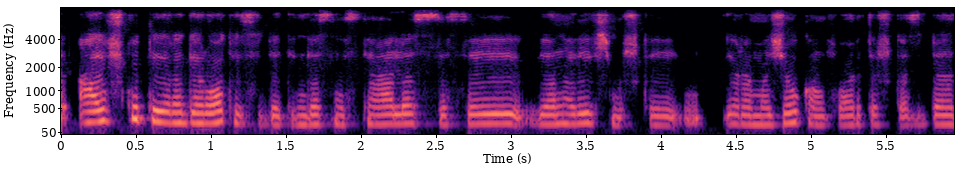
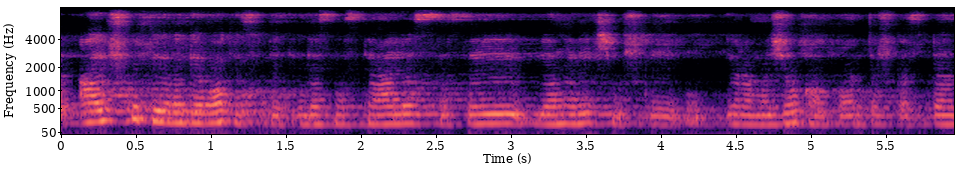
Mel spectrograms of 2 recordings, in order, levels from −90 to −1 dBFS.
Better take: first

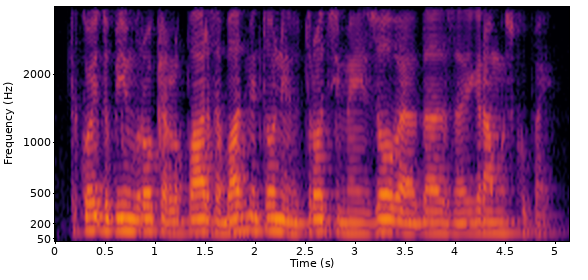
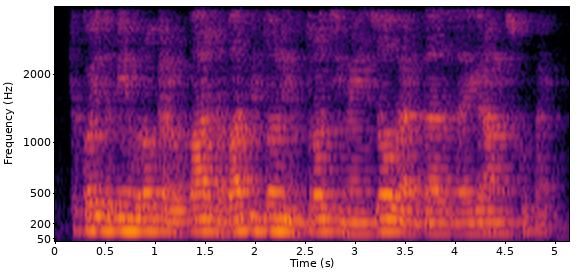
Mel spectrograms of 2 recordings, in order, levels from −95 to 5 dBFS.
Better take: first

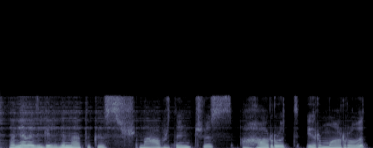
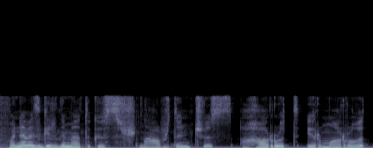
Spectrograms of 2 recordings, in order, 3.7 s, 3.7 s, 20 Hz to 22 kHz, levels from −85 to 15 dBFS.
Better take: second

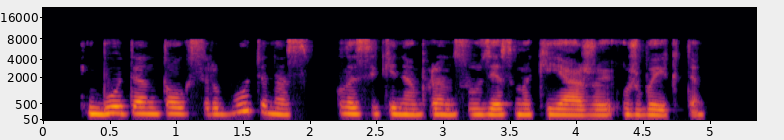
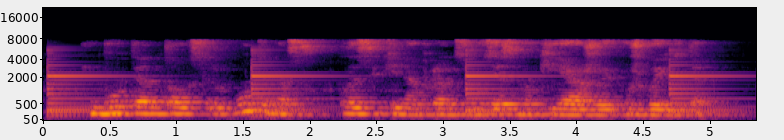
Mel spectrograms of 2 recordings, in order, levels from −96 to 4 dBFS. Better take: first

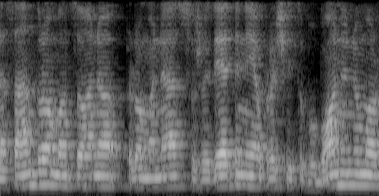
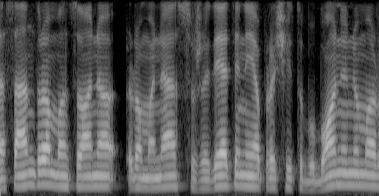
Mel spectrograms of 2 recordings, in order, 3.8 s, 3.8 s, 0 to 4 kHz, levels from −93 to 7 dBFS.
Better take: second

